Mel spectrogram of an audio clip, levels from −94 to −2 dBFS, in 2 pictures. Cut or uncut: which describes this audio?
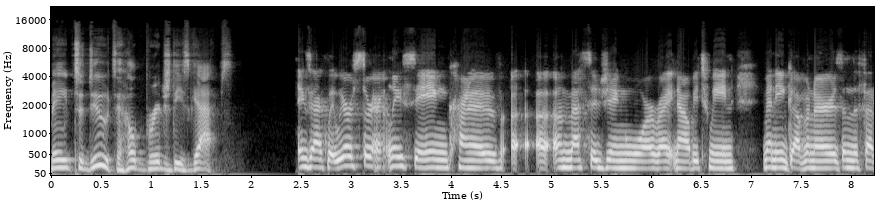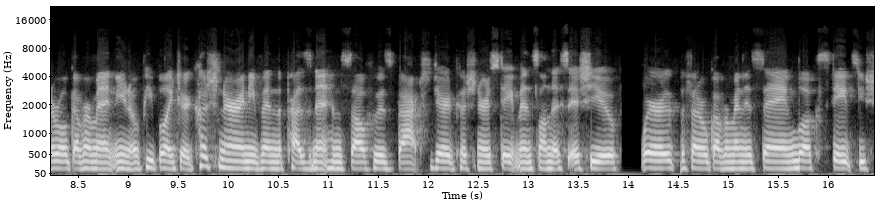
uncut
